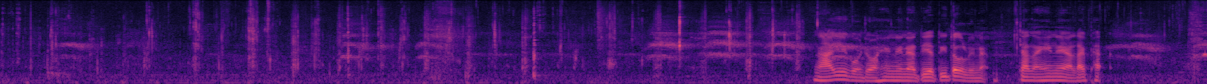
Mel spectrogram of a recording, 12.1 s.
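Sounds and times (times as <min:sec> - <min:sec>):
person chewing crunchy food: 0:00.0 - 0:08.8.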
